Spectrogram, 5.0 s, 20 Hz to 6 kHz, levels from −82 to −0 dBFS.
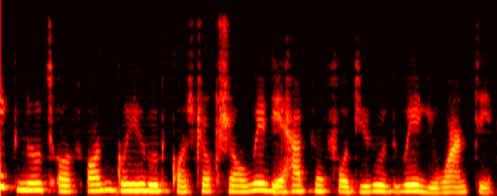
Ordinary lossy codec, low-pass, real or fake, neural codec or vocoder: none; 5.4 kHz; fake; codec, 16 kHz, 1 kbps, FunCodec, trained on LibriTTS, 50 frames a second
